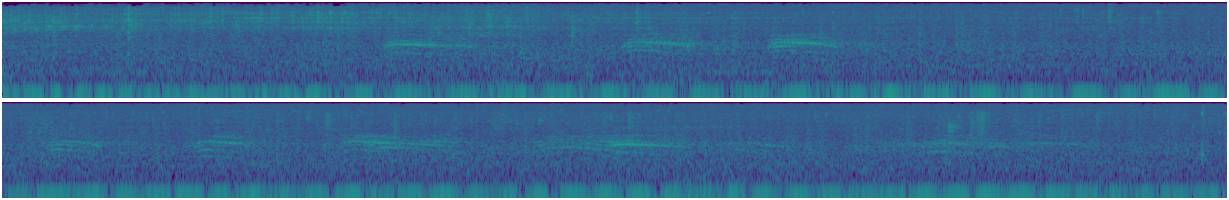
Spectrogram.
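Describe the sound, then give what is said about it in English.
Crows cawing repeatedly as they fly around over an asparagus field without landing, over a steady low rumble of wind or machinery, their harsh calls coming in scattered bursts across an open outdoor space. “Here is a recording of an asparagus field for you. And it really does sound like the crows are flying around, but never landing in them.”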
